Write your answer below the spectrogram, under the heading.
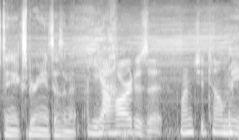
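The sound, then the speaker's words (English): A tattoo machine buzzes steadily against skin during a live tattoo session. The electric hum runs quietly under people talking throughout. “So yeah, we're out here and getting tattooed live as we're recording. And that's the sound you're hearing in the background.”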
